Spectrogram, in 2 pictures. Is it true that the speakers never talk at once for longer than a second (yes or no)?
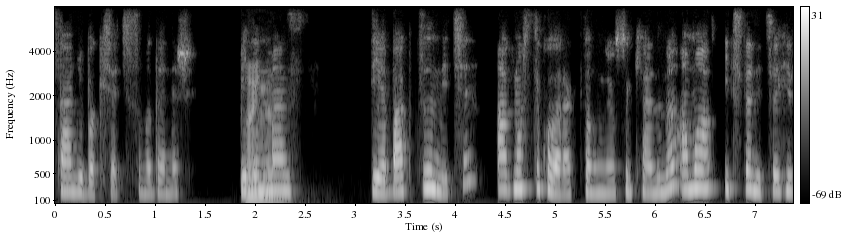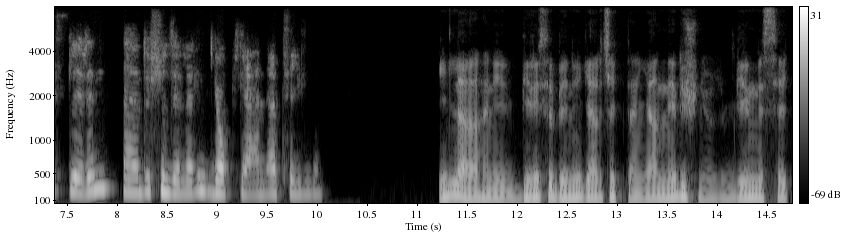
yes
